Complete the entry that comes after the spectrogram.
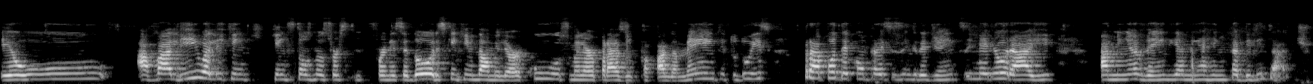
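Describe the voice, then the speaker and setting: A woman in a normal speaking voice, fairly high in pitch, talks at a moderate pace with fairly even intonation and big swings in loudness. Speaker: teacher. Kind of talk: online lecture. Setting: online class.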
